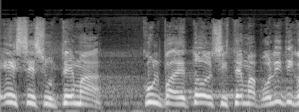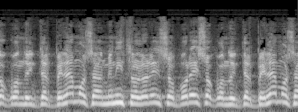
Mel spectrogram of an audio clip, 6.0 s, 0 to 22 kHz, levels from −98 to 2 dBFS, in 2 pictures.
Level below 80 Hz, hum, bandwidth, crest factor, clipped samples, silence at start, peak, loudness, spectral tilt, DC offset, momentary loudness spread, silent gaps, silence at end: -56 dBFS; none; 13 kHz; 14 dB; under 0.1%; 0 s; 0 dBFS; -14 LUFS; -3.5 dB/octave; under 0.1%; 4 LU; none; 0 s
